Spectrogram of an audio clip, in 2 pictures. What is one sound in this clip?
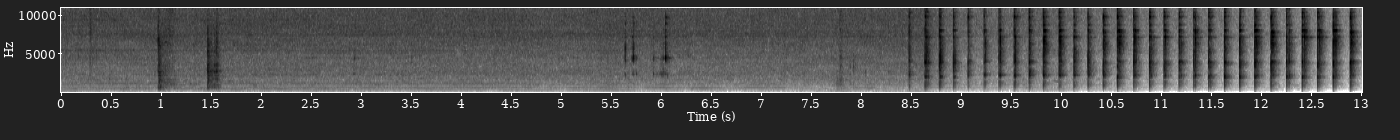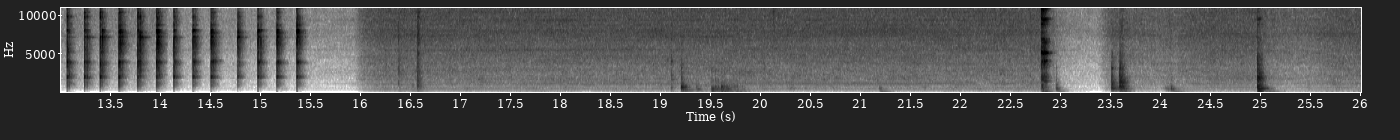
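Metal parts knock and clank against each other on a table.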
